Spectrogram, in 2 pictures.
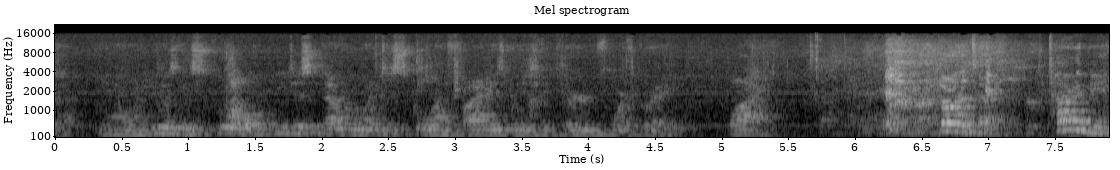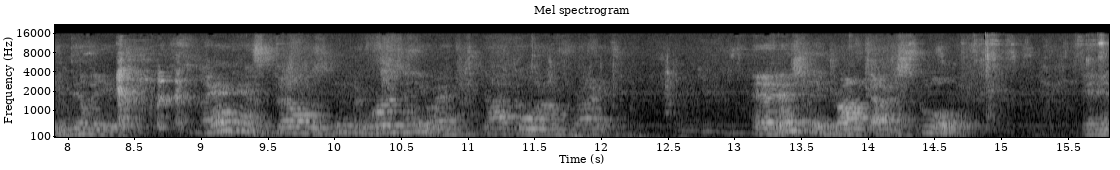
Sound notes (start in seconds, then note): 5.8 audience chatters; 6.1 coughing drowns out speaker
